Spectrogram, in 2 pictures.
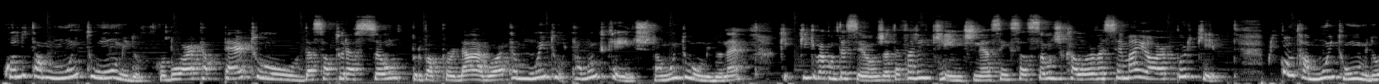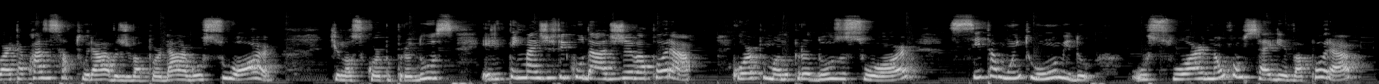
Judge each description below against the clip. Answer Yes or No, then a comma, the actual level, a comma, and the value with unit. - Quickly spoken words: Yes, fast, 190 wpm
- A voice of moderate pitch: No, very high, 260 Hz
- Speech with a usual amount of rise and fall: No, wide, 5.7 semitones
